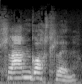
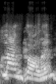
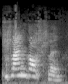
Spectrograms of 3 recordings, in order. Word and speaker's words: Llangollen: The Llangollen. Ooh. Oh. That's very well pronounced. Not Llangollen. No. Llangollen.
